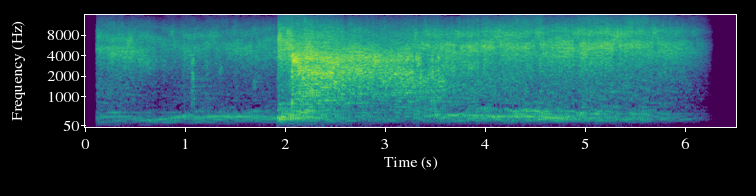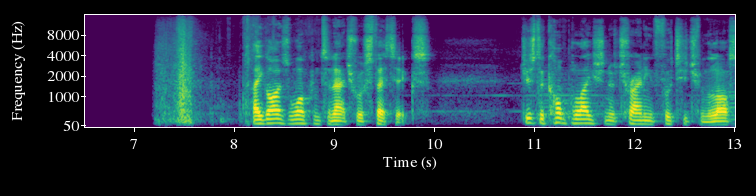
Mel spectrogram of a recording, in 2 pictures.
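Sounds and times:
hissing sweep: 0.1 - 6.3.

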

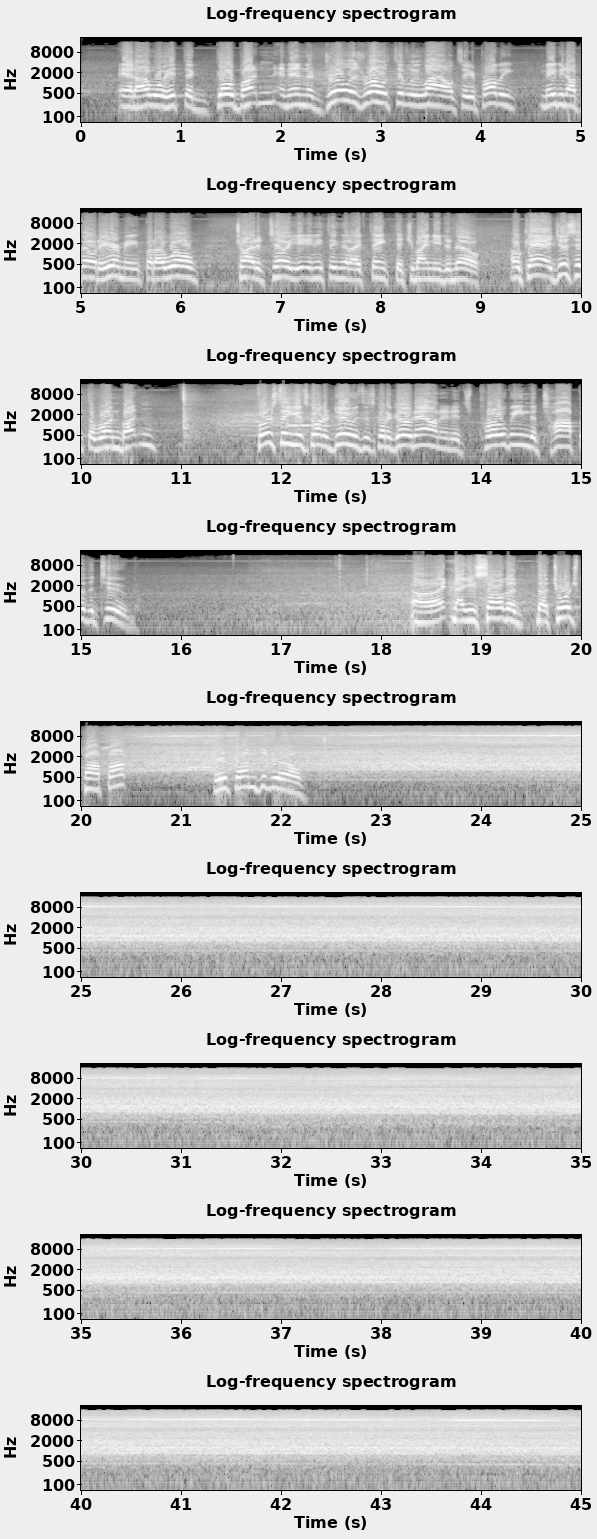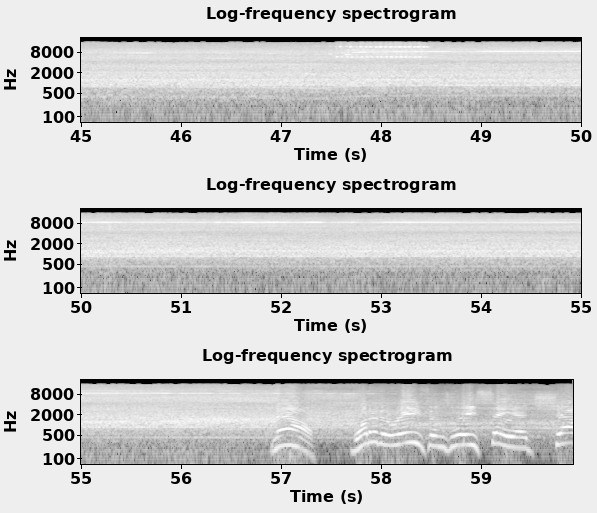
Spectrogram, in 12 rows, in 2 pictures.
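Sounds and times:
drill motor whining into metal: 20.2 - 59.9.

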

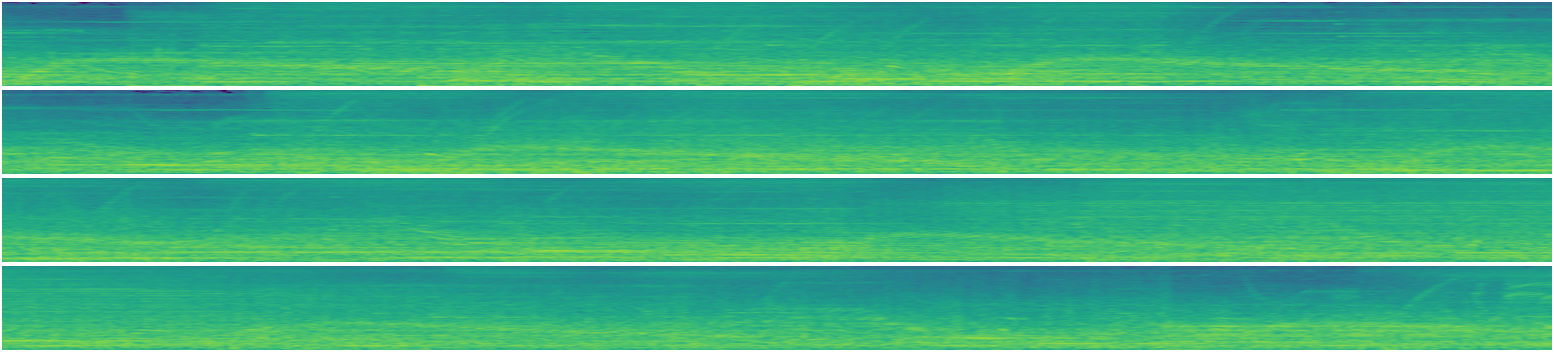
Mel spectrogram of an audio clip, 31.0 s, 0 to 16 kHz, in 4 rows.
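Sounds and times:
synthesizer drones and noise: 0.0 - 31.0.

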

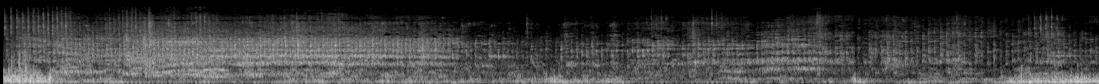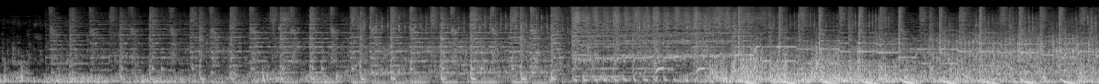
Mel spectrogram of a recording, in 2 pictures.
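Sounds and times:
small tractor engine running: 0.0 - 21.9
music: 11.5 - 21.9.

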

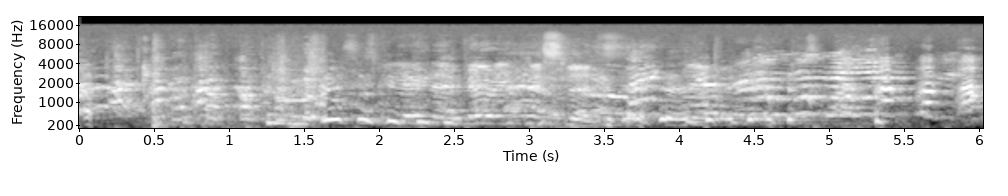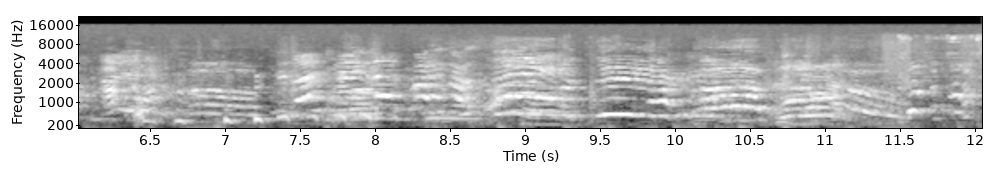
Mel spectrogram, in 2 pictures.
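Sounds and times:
people laughing: 0.0 - 12.0
people talking: 0.7 - 12.0
children's voices: 2.7 - 12.0.

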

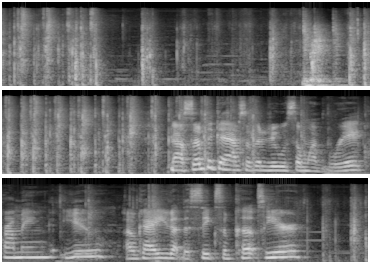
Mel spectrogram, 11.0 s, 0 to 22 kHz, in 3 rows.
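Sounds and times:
cards being shuffled: 0.0 - 6.8, 10.4 - 11.0.

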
